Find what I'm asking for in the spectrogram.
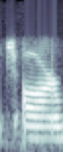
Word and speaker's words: Chrystal: Just remember that my first name is spelled CHRYSTAL, Hammer, just like the tool, and Crystal, just like the stripper.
